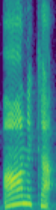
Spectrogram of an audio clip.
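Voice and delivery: Arnica said loud and high with a clear N; correcting herself, Arnica with an N; Arnica, stressing the AR; pronunciation check. Shown as a demonstration. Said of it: "am I pronouncing it wrong?".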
